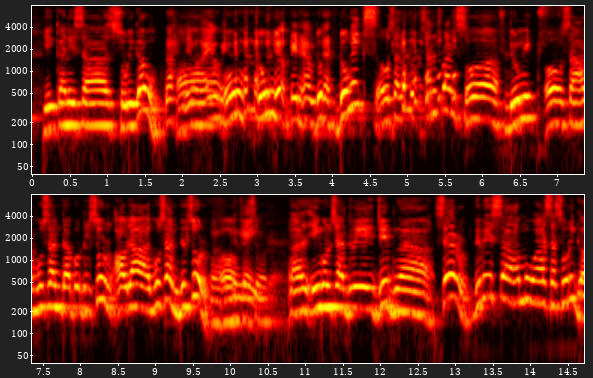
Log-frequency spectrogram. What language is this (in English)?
Filipino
